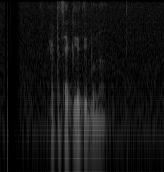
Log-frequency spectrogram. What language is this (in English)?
Sinhala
